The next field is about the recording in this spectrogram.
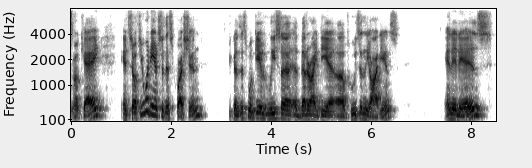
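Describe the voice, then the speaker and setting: A man's voice: on the low side, fairly bright tone, dull audio. A man in his fifties hosting a career webinar, upbeat and friendly as he runs polls and moderates. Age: 50s. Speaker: webinar host.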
